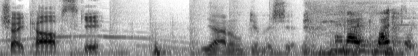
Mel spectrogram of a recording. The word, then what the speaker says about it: Tchaikovsky: what they knew I'm it's pronounced Tchaikovsky yeah I don't give a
